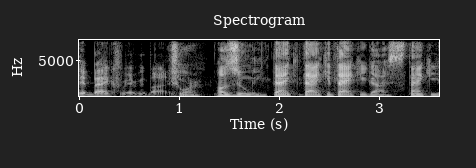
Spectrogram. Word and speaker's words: AZM: Ah, Azumi. Okay. It's not spelled that way though. No, it's spelled like AZM.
